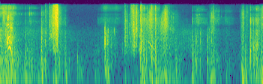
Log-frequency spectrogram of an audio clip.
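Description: A weapon swings and strikes with sharp thuds.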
